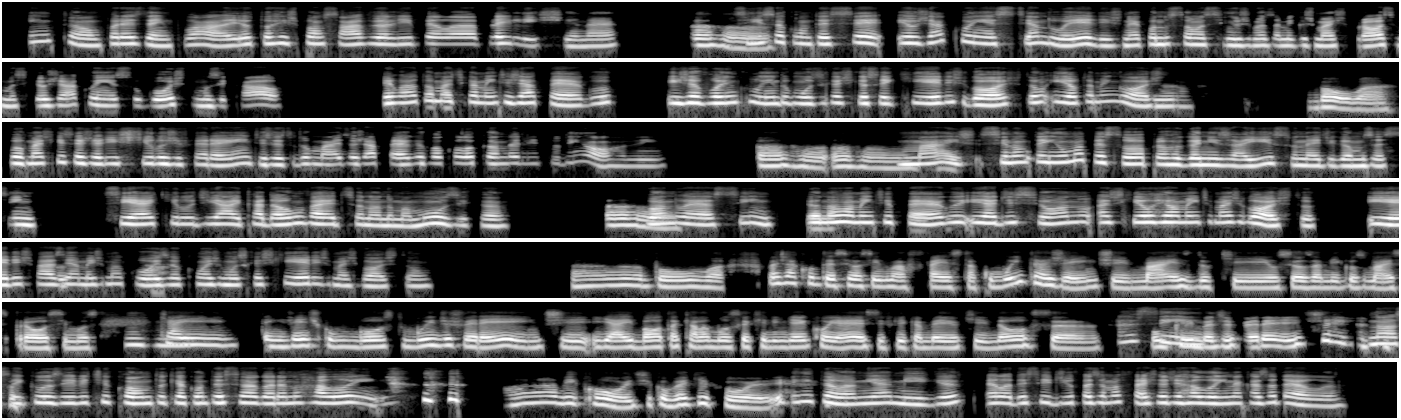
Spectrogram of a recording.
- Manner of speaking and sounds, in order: other background noise; laugh; laugh; laugh
- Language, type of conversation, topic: Portuguese, podcast, Como montar uma playlist compartilhada que todo mundo curta?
